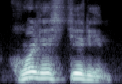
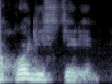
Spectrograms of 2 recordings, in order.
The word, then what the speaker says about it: холестерин: Холестерин. Неправильно холестерин. Как и с большинством неродных нашему языку слов, с ним возникают сложности. Холестерин – это особенно, особенное жирное вещество, содержащееся в, жи в желчи.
